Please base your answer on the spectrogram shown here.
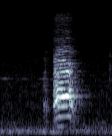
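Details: Hen calling after laying an egg: a single loud, harsh squawking note lasting about a quarter second, over low background hum.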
